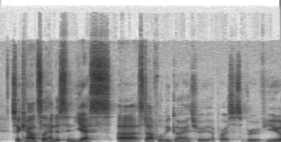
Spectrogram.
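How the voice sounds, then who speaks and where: Australian accent from a man with a fairly low pitch, on a very clean recording with a silent background. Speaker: local councillor. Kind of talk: council debate.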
